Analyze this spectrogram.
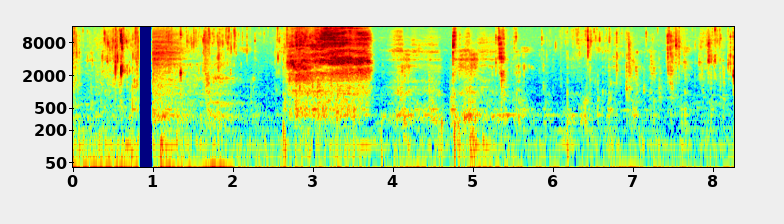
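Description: A man chews and slurps food loudly close to a microphone.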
